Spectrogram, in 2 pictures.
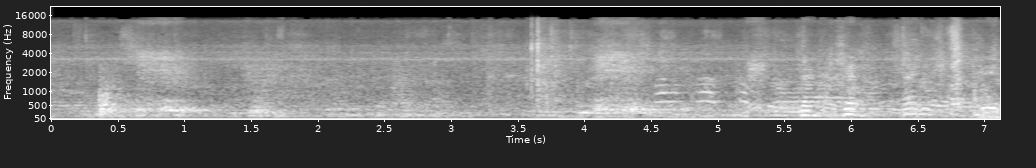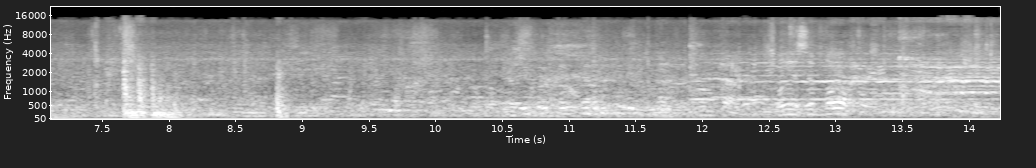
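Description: A crowd of men and women murmur and chatter nearby.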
